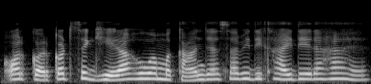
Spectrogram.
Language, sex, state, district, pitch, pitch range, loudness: Hindi, female, Bihar, West Champaran, 245 Hz, 220-255 Hz, -15 LUFS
